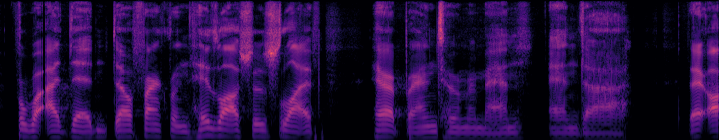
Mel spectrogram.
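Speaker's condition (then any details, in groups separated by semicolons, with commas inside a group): Gunshot injury to chin; self-inflicted gunshot injury to head and chin; speech much improved, may still be hard to understand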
